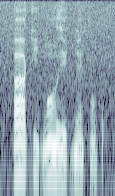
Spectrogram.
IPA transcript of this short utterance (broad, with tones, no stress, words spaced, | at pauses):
aː˦ki˧bɔ̃˦ ɣe˦ ɡ͡bɛ̃˦kɔ̃˧p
